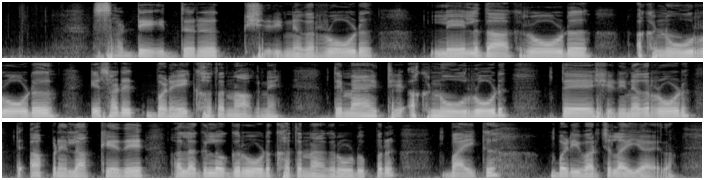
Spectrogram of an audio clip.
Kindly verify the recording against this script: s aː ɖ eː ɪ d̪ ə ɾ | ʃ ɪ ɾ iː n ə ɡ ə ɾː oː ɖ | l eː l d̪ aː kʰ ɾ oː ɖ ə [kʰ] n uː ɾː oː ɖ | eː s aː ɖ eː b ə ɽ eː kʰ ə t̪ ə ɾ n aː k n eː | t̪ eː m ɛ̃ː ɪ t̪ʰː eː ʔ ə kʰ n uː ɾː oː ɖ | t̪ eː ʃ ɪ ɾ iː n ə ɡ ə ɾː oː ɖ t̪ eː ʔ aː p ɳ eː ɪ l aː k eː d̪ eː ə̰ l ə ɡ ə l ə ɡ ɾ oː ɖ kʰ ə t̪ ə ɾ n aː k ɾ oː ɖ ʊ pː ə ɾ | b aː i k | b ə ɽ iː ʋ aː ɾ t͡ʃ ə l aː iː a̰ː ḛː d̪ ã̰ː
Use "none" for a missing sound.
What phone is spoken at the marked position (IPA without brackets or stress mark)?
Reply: kʰ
